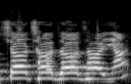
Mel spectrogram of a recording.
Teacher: इनका उच्चारण स्थान तालु, ये तालु से उच्चारित होते हैं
